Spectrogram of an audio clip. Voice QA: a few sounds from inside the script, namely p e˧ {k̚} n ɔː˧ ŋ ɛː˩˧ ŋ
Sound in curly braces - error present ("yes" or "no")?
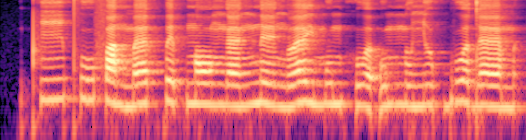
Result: yes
